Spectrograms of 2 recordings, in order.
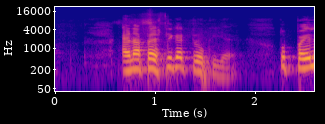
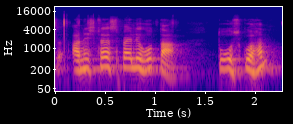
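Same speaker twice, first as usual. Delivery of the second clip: normal talking voice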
